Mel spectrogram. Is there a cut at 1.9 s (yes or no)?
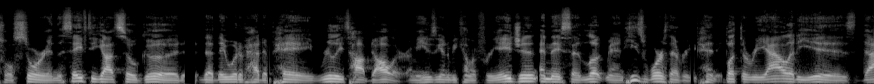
no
